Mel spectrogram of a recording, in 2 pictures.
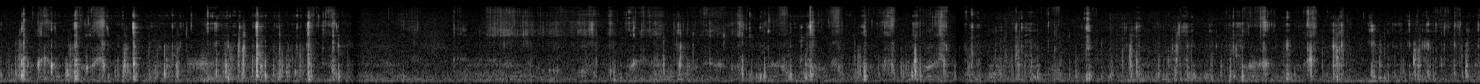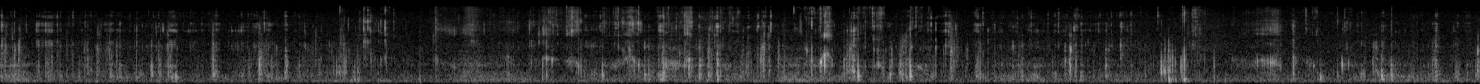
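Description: Close-miked eating sounds: biting and chewing a moist scone, a steady run of small crackles and mouth clicks, loudest in the first few seconds.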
